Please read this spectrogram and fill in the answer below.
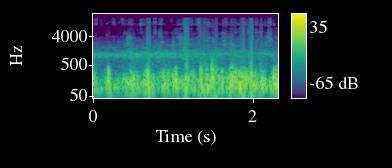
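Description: Small sea waves washing against shoreline rocks under a low rumble, with a few short, irregular knocks.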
